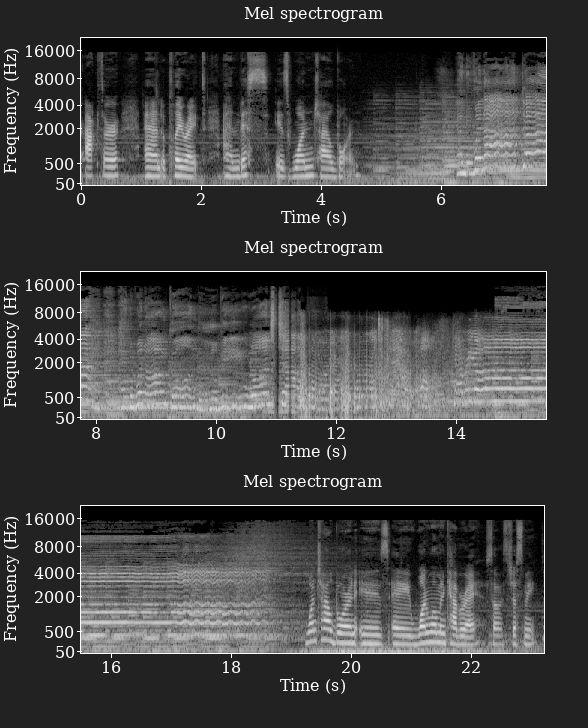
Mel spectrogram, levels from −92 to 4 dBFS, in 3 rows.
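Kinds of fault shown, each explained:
Repeated packet loss (robotic sound): Between 10.95 and 11.36 s, four short holes open in quick succession, the longest 84 ms. Each is patched by stretching the preceding sound. About 41% of that stretch is filled in, so it turns choppy.
Call bitrate drop: From 11.40 to 16.17 s the encoder codes far more coarsely. The sound points to a fall from a full-rate stream to a very low one. The top end is cut from 20 kHz to 8 kHz, so the audio turns muffled and rough.
Jitter buffer speed-up: The receiver trims short pitch-period slices to shed a backlog of a few tens of milliseconds. From 14.00 to 15.92 s the audio runs about 2% fast. From 21.56 to 22.14 s it runs about 6% fast, noticeably hurried, with pitch unchanged.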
